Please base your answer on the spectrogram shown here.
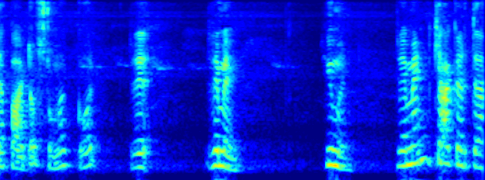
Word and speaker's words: rumen: होता है स्टोमक में, रेमेन, ठीक है, RUMEN, रेमेन, स्पेलिंग गलत मत कर देना।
